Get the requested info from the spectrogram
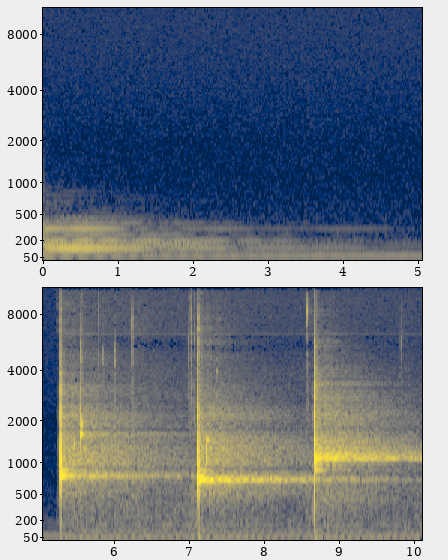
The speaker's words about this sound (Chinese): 滴答，滴答，梦里有雨的声音。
